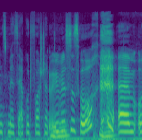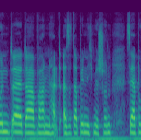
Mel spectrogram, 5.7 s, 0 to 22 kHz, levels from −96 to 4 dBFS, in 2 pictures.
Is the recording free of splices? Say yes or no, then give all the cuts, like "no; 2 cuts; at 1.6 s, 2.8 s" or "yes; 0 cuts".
no; 1 cut; at 0.9 s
